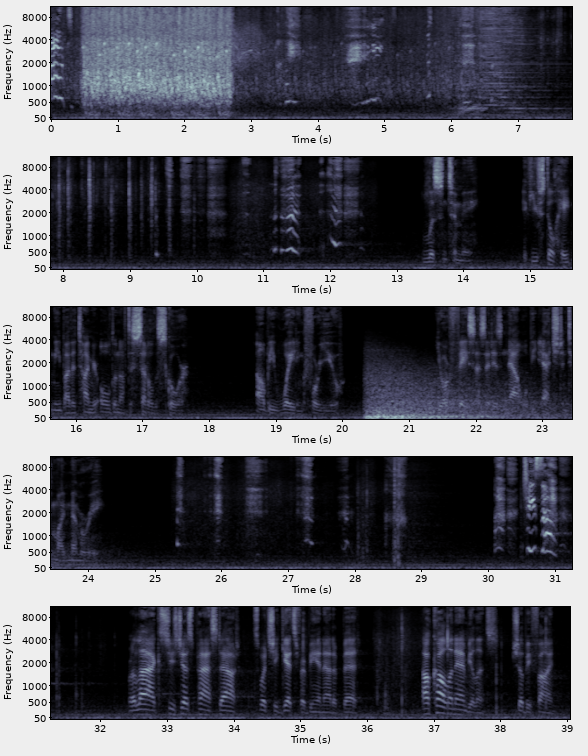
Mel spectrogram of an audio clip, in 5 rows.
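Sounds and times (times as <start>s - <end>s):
low steady hum: 0.0s - 39.0s
girl crying: 9.4s - 12.6s, 25.3s - 28.8s
man's voice: 21.4s - 24.2s.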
